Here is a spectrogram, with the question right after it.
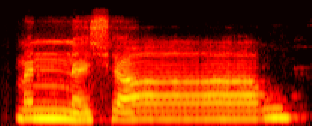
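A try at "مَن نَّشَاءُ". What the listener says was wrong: नहीं, गुन्ना तो आपने किया ही नहीं, इदगाम माल गुन्ना।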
